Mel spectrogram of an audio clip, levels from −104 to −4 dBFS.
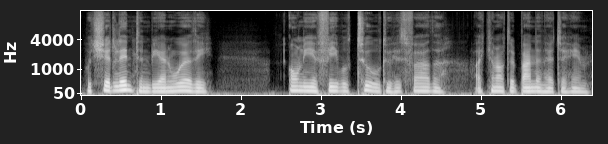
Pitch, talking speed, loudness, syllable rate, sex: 110 Hz, 150 wpm, -21 LUFS, 5.4 syllables/s, male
